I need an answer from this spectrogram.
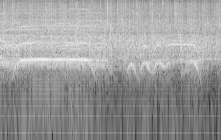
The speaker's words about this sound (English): So those of you who are here in person, would you mind to give a rowdy applause?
